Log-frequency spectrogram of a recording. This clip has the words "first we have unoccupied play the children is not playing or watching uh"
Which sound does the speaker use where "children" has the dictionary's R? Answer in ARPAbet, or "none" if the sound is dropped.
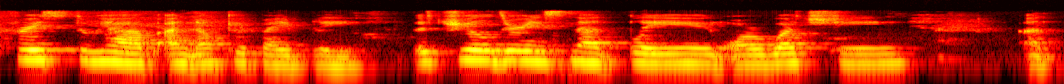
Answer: none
